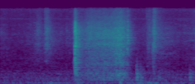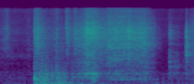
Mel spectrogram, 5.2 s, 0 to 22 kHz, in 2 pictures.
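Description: A light click about a second in, then a sudden thump at about three seconds and nearly two seconds of scraping as a desktop 3D printer is turned and slid across a wooden tabletop.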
